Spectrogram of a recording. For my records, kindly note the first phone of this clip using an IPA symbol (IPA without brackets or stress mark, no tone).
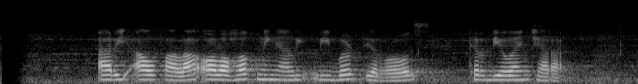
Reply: ʔ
